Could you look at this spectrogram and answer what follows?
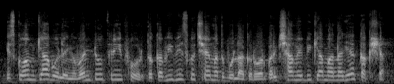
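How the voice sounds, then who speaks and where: A man's voice: high voice, lively intonation, racing, bright, forceful tone, a little hiss or hum. A male teacher giving an exam coaching lesson, drilling students with repeated questions and answers and calling them friends and brothers. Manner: addresses listeners as friends and brothers. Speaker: Hindi teacher.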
